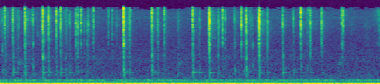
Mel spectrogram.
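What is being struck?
Laptop keyboard with plastic keys in metal body.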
